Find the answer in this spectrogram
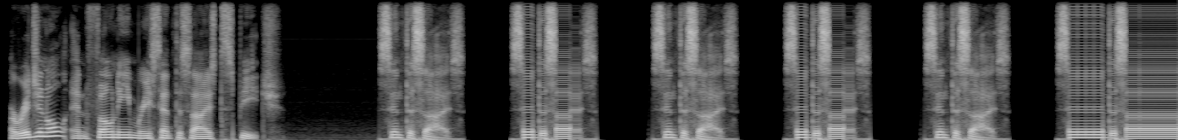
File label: Phoneme Synthesized Speech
